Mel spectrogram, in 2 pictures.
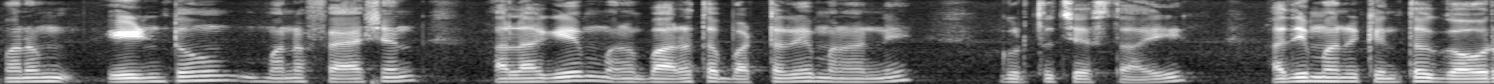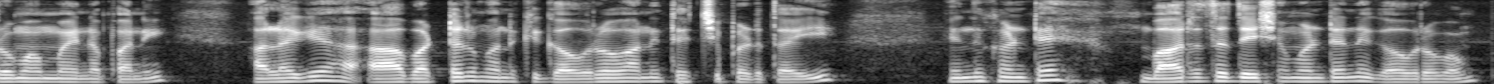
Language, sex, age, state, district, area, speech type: Telugu, male, 30-45, Telangana, Vikarabad, urban, spontaneous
